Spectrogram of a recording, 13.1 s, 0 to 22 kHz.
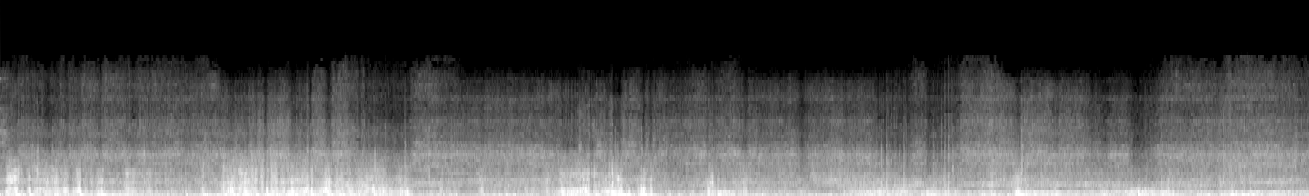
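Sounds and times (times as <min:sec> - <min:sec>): bike rattling over bumps: 0:00.0 - 0:13.0.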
